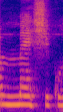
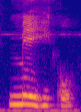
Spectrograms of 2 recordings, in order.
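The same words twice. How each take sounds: First: México said "méshico"; Portuguese X as SH. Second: México said "méhico"; Spanish México with guttural J sound, slightly louder. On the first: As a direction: Brazilian México with sh in the middle. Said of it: "A gente diz México". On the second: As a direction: make the X in México a throaty H. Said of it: "era escrito com J". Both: Shown as a demonstration.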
